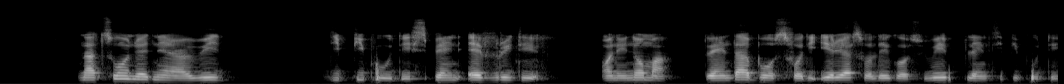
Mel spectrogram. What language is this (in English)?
Nigerian Pidgin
